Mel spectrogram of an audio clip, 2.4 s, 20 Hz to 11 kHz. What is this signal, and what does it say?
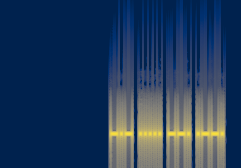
Morse code, heard as a keyed tone, about 50 wpm, 700 Hz. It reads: K5GP
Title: Easy Call Signs Repeated 3x - 50wpm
